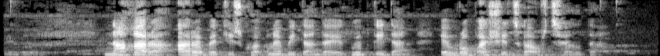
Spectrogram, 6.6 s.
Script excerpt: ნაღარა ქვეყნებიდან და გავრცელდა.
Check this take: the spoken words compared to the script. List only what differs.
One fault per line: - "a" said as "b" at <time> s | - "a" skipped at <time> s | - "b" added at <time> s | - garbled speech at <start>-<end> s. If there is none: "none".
- "არაბეთის" added at 1.8 s
- "ეგვიპტიდან ევროპაშიც" added at 3.4 s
